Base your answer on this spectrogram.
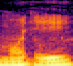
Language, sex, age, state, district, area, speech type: Assamese, male, 18-30, Assam, Sivasagar, urban, spontaneous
